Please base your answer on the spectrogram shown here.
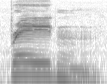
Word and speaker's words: Braden: perguntas sobre meu nome, que meu nome é Braden. Porém, a maneira que eu pronuncio não é Braden, que tem um D no meu nome, né? Mas não é Braden que eu falo Braden, que é um dos sons super difíceis do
